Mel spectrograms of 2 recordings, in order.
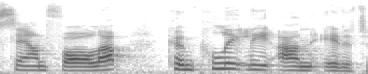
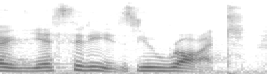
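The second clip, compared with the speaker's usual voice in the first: lower, softer, mock-defeated admission; sheepish concession; 8 semitones lower, 9 dB quieter than usual. Lecturer acts admitting her friend was right, sheepish low concession. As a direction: give in quietly, dropping the voice.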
